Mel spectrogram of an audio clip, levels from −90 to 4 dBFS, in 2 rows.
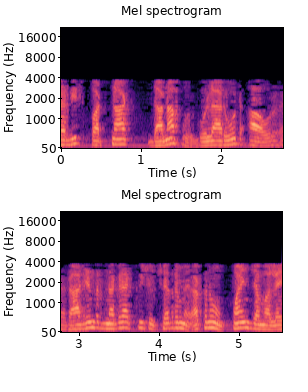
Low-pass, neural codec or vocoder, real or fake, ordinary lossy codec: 3.6 kHz; none; real; none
